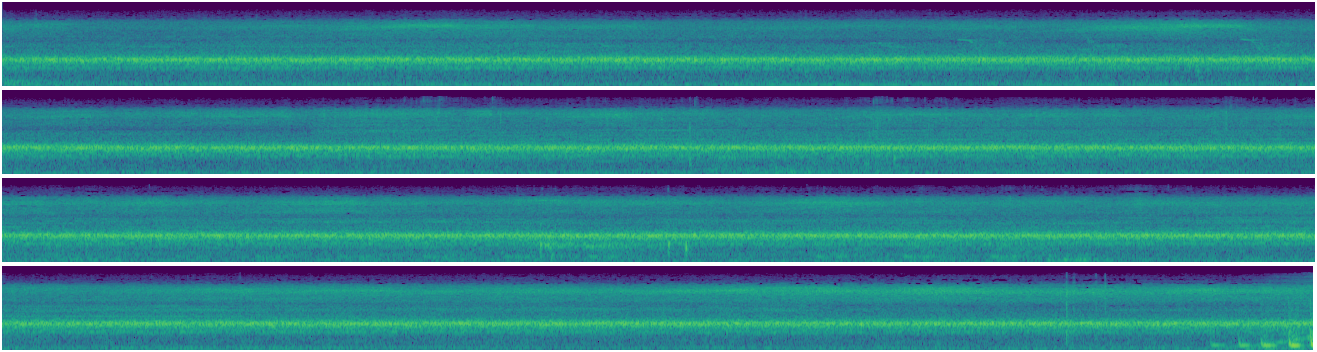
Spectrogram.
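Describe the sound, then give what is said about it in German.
A dense chorus of periodical cicadas drones steadily for the whole stretch, a loud, continuous high-pitched buzzing hum with a shimmering hiss above it and no voices. “Die Zikaden haben das Wort.”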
